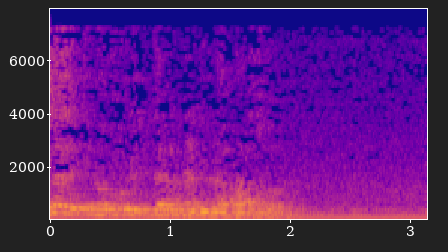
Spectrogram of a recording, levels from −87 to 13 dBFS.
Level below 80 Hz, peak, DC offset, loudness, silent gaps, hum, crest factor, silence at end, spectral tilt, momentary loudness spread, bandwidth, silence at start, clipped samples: -32 dBFS; -6 dBFS; under 0.1%; -18 LUFS; none; 50 Hz at -30 dBFS; 12 dB; 0 s; -8 dB/octave; 17 LU; 7.6 kHz; 0 s; under 0.1%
